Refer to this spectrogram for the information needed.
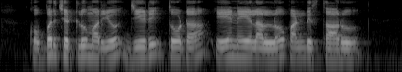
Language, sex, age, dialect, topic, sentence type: Telugu, male, 18-24, Utterandhra, agriculture, question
